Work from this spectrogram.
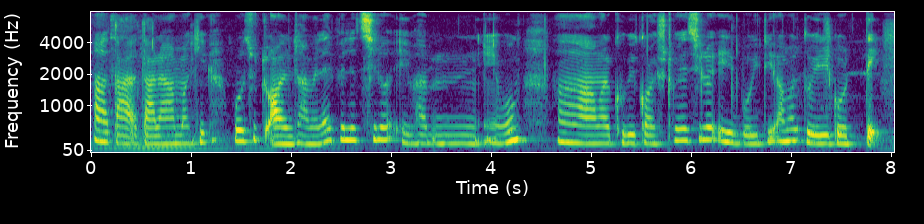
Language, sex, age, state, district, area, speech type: Bengali, female, 18-30, West Bengal, Jalpaiguri, rural, spontaneous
